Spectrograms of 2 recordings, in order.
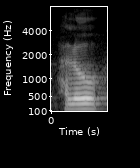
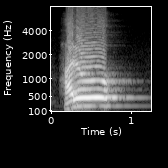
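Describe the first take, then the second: First: It is said softly. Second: It is said loudly.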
